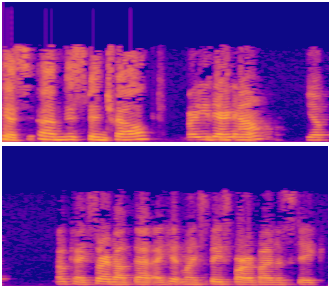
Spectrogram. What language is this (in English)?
English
